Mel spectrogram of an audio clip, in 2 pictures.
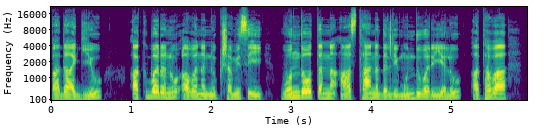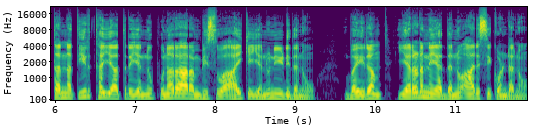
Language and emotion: Kannada, neutral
